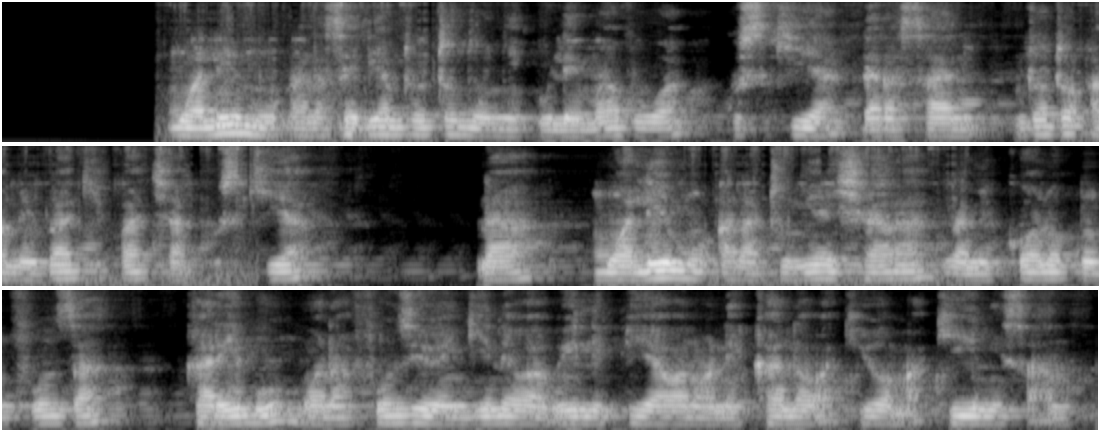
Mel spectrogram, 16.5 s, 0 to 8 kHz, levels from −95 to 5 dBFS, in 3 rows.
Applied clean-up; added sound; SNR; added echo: neural separator model SepFormer DNS4.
